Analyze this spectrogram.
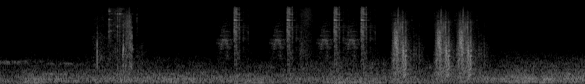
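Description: Menu clicks and page flips sound in quick succession.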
